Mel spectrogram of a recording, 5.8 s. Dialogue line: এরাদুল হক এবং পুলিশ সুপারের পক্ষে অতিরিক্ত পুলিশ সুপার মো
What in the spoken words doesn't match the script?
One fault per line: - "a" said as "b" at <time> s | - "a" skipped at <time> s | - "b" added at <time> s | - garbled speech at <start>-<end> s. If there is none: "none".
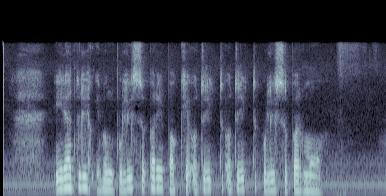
- "হক" skipped at 1.3 s
- "অতিরিক্ত" added at 3.4 s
